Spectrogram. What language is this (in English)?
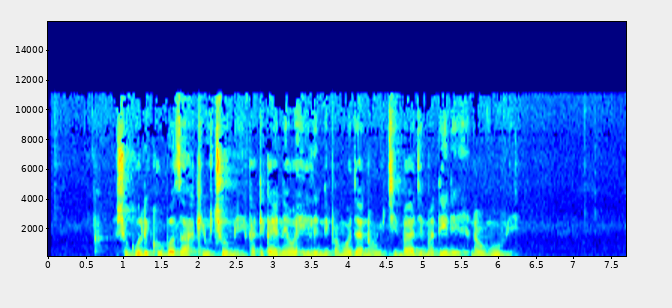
Swahili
